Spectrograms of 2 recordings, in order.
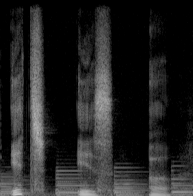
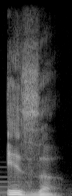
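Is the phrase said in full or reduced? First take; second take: full; reduced. First: All three words are said in full. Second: It is said fast, reduced to two syllables. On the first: "这个is a 的意思就是It is a" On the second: "缩写起来我们用一个比较快速的念法就会变成Is a"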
